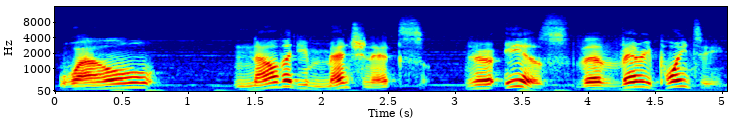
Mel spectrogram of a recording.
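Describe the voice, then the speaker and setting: An actor playing an earnest, hesitant, polite sidekick in an audio drama. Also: male voice, a little high, very animated, takes it slowly, phone-quality sound, faint music behind.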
